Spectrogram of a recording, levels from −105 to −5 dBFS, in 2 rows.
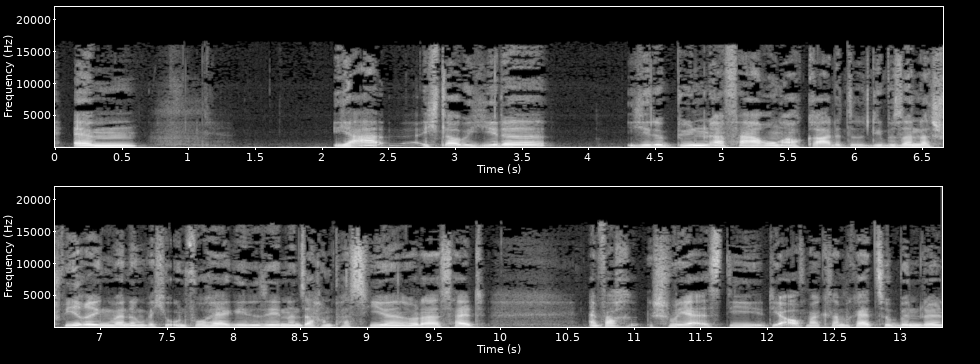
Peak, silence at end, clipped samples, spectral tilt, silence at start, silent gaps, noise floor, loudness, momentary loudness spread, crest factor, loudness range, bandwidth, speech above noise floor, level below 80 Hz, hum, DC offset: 0 dBFS; 0 s; under 0.1%; -5 dB/octave; 0.15 s; none; -56 dBFS; -15 LUFS; 10 LU; 16 dB; 4 LU; 16.5 kHz; 41 dB; -54 dBFS; none; under 0.1%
